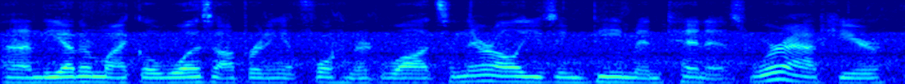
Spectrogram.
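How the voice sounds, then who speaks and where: A man's voice: mid-range voice, little pitch movement, fast. A middle-aged American man giving an enthusiastic, casual summary as an amateur radio operator vlogging. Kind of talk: casual outdoor vlog talk, summarizing. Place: outdoors in hilly backcountry. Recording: outdoor noise behind the voice.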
